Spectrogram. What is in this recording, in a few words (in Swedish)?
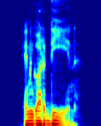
"En Gardin" "Verhot"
